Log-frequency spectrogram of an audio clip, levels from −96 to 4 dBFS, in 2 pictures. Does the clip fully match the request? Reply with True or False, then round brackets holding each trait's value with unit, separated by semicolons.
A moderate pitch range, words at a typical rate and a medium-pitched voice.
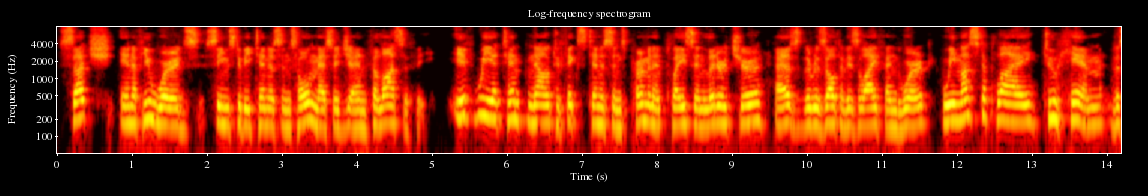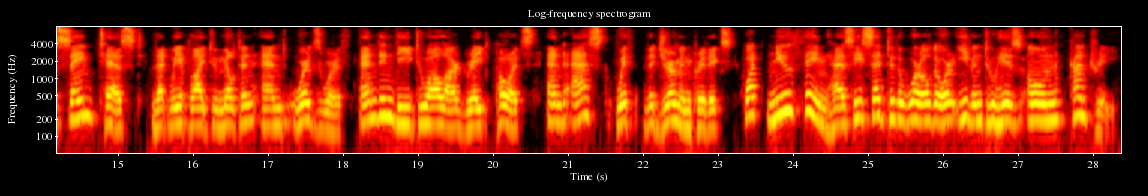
True (3.9 semitones; 160 wpm; 170 Hz)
